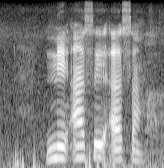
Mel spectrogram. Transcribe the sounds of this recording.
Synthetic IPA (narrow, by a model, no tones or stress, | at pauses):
nɛʔasɪʔasa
